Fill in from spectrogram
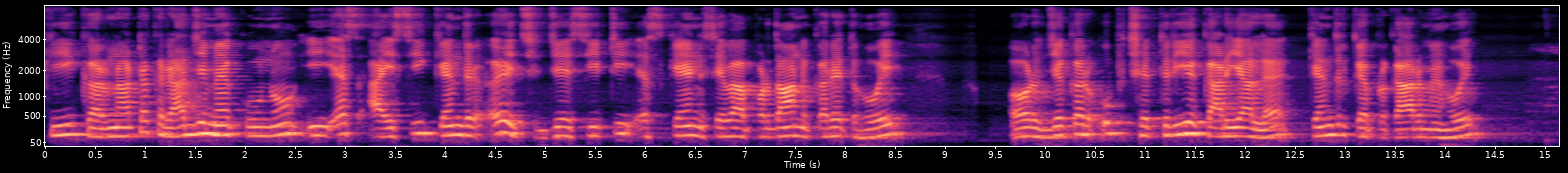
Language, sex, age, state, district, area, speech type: Maithili, male, 30-45, Bihar, Samastipur, urban, read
